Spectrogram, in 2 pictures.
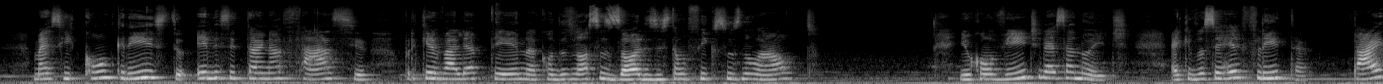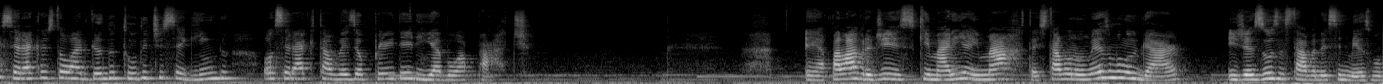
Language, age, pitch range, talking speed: Portuguese, 10-29, 195-250 Hz, 140 wpm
